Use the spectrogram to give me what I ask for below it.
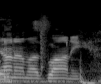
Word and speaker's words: Tatiana Maslany: Tatiana Maslany.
